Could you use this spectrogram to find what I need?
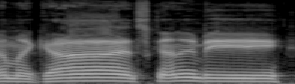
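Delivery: lightly voiced mock alarm, drawn out at the end; mock panic. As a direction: mimic a frightened pundit. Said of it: "They get all scared".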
